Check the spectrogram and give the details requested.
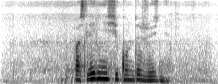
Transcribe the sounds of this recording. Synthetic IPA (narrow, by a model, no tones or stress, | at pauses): pʰɐsʲlʲed̪ʲnʲɪjəsʲɪkund̪əʐʏzʲnʲɪ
